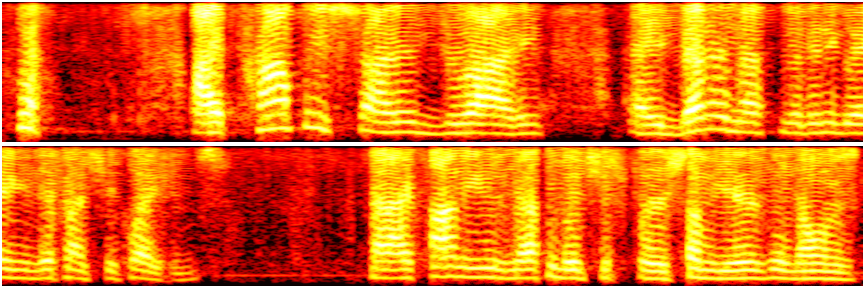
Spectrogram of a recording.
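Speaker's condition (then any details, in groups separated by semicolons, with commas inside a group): No condition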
